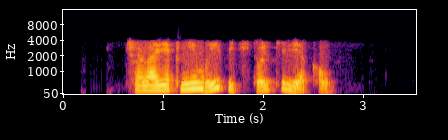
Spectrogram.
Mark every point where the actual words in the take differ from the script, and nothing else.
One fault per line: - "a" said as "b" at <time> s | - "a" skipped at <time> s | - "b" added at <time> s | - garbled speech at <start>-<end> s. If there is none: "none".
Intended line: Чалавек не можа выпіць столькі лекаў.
- "можа" skipped at 1.3 s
